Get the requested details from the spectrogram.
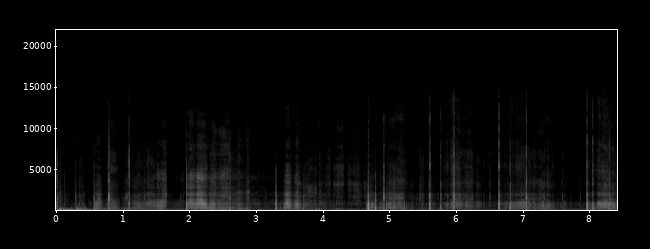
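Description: Long nails tap and scratch on a small, empty cardboard medicine-style box held in both hands. Sharp, dry clicks land irregularly over a soft, continuous scratchy rustle, and each tap dies away almost instantly.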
